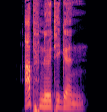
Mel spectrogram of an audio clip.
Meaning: 1. to extort 2. to impose, command (respect, etc.)
- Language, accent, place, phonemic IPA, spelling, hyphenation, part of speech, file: German, Germany, Berlin, /ˈapˌnøːtɪɡn̩/, abnötigen, ab‧nö‧ti‧gen, verb, De-abnötigen.ogg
